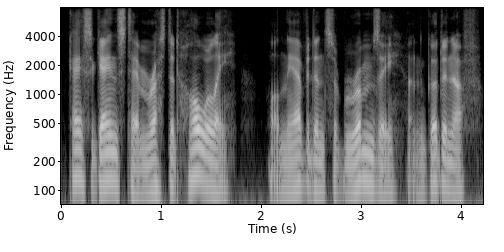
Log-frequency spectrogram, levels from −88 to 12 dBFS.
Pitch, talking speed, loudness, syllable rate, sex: 105 Hz, 185 wpm, -19 LUFS, 6.0 syllables/s, male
